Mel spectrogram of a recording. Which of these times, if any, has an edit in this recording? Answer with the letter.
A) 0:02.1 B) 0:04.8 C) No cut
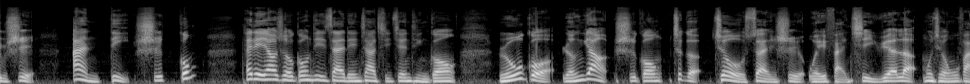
C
